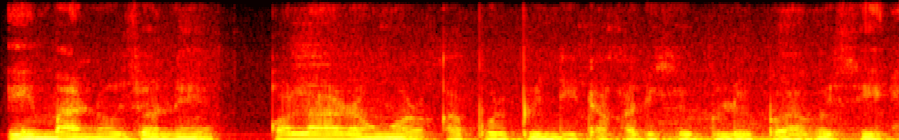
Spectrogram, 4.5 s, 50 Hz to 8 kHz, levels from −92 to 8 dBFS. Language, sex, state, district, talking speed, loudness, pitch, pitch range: Assamese, female, Assam, Kamrup Metropolitan, 135 wpm, -15 LUFS, 150 Hz, 145-155 Hz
